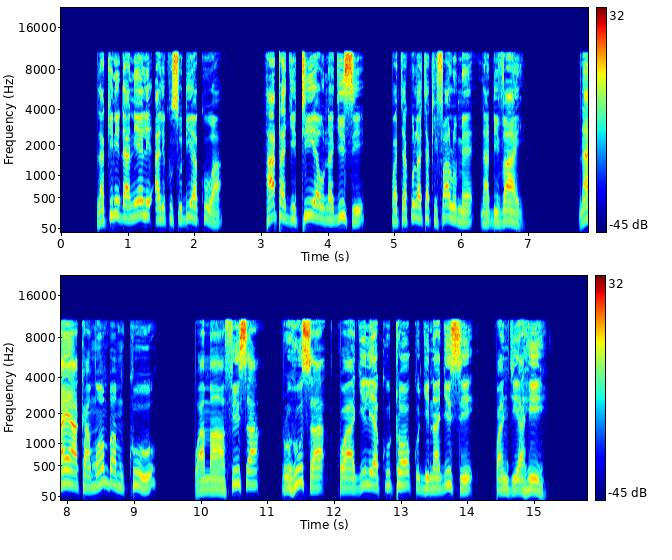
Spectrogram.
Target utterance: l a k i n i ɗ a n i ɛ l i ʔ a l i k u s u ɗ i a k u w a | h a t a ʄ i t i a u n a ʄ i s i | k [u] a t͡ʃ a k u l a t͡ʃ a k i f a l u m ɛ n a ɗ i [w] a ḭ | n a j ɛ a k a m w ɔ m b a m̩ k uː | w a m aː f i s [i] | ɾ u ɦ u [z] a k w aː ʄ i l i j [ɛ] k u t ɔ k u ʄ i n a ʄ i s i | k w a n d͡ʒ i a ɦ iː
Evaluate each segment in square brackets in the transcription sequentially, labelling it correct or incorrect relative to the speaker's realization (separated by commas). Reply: incorrect, incorrect, incorrect, incorrect, incorrect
